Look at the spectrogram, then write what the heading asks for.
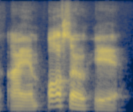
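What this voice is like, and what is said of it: Robot voice. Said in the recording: “Can I do a robot voice?”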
